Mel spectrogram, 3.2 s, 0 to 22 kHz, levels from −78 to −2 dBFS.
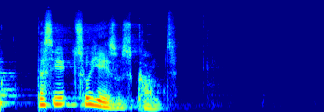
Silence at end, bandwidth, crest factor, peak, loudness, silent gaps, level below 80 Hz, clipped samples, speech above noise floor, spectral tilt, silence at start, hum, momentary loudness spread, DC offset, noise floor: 1.5 s; 16 kHz; 18 dB; -10 dBFS; -26 LUFS; none; -58 dBFS; under 0.1%; 52 dB; -5 dB/octave; 0 s; none; 16 LU; under 0.1%; -78 dBFS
